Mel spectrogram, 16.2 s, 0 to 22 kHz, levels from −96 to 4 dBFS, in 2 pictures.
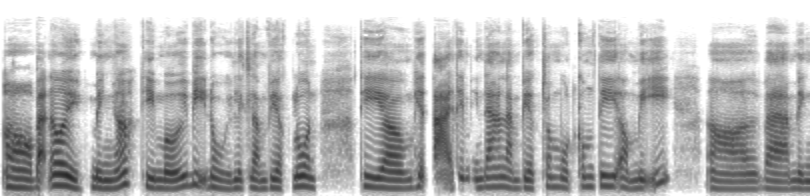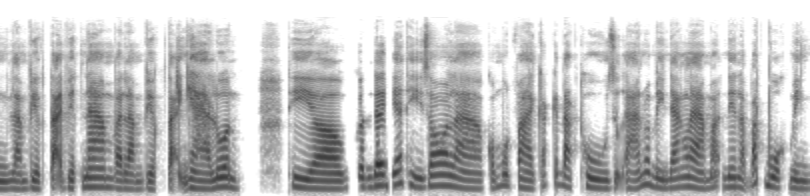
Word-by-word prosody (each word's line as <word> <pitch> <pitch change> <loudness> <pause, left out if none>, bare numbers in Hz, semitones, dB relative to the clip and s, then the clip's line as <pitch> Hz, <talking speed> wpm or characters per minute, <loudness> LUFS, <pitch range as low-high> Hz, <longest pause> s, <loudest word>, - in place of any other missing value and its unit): Ờ, 180 -4 +4
bạn - - +5
ơi, 220 -6 +7
mình 170 -3 +1
á, 235 +9 +4
thì 190 -3 +2
mới 170 +4 +2
bị 240 - +1
đổi 165 -5 -3
lịch 170 +1 -3
làm 165 -2 -1
việc 175 +2 -2
luôn, 205 -2 +3 0.4
thì, 200 -4 +2
ờ, 165 -2 +4
hiện - - 0
tại - - +5
thì 385 - -3
mình 175 - -6
đang 195 +1 +1
làm 180 -4 -1
việc 165 -1 -1
cho 200 - -3
một 190 -3 -6
công 200 -1 -5
ty 210 0 +1
ở 195 -3 -1
Mỹ, 175 - -3 0.3
ờ, - - -3 0.5
và 155 -3 +1
mình 155 -1 -3
làm 155 0 -3
việc 155 -2 -5
tại - - +4
Việt 165 +1 -5
Nam 190 -1 +1
và 160 -2 0
làm 150 -1 -3
việc 150 -1 -4
tại - - +3
nhà 160 -3 +1
luôn. 190 +2 0 0.5
Thì, 185 -3 -1
ờ, 160 -1 +3
gần 190 -1 -4
đây 220 0 +6
á, 260 - 0
thì 210 -8 -4
do 220 +3 0
là 165 -6 -1
có 160 - -7
một 220 +3 -7
vài 170 -3 -1
các - - -8
cái - - -7
đặc 200 -3 +1
thù 175 -5 -3
dự - - -6
án 165 +7 -4
mà 245 - -4
mình 175 -5 -5
đang 180 +3 -2
làm 175 -4 0
á, - - -4
nên 195 0 -4
là 180 - -3
bắt 245 +2 -3
buộc 195 -4 -3
mình 160 -3 -5
180 Hz, 255 wpm, -23 LUFS, 165-200 Hz, 0.5 s, ơi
